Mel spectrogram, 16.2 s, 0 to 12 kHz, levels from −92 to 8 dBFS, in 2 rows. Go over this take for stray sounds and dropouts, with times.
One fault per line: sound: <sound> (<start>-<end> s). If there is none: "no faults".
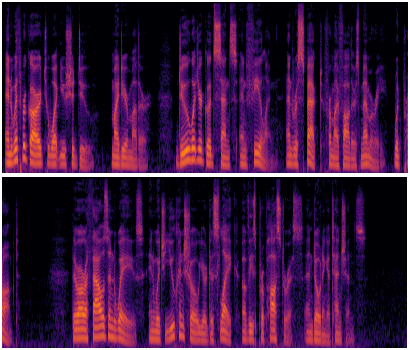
no faults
